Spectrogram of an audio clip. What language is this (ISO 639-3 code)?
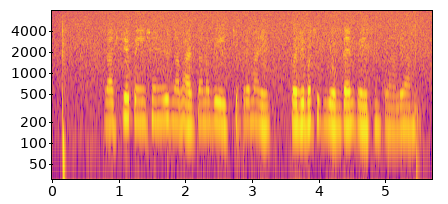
mar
